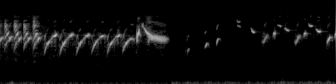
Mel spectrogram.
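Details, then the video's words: European goldfinch singing in Tizi Ouzou: a fast run of high twittering notes sliding downward and ending in a bright rising flourish, then a pause with scattered short chirps and faint low rumble. "Chant chardonneret tizi ouzou تغريد حسون تيزي وزو"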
